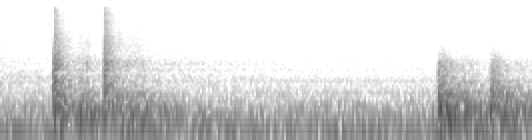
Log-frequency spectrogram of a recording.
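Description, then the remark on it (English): A door that leads out back being opened, with two pairs of heavy clunks and thuds separated by a pause of low rumbling background noise, and no voices. “Oh, and I think this is the door that led out back.”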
